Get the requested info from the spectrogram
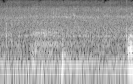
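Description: Cod fillets sizzling steadily on the hot grate of a Ninja Foodi Smart XL Grill over a low steady hum from the appliance. A faint click comes about a second in.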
